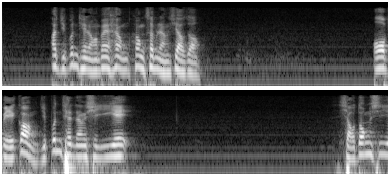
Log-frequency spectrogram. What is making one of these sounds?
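A middle-aged man speaks with animation through a microphone, in short bursts.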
